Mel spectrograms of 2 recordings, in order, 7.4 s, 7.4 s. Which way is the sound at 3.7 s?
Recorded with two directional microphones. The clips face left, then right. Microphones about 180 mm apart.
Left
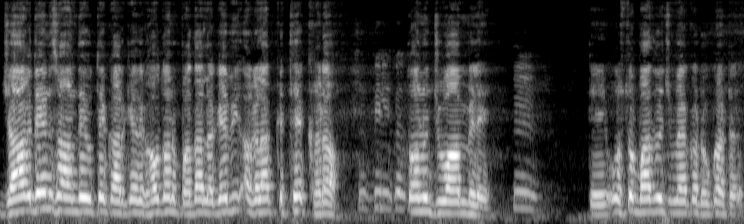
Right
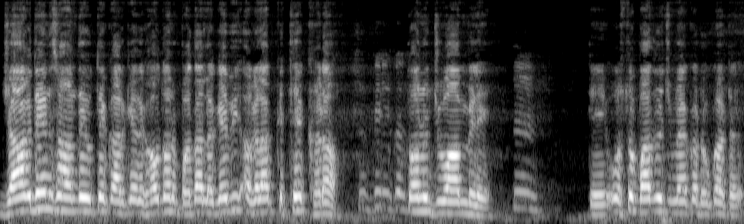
15° left (ahead or behind).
